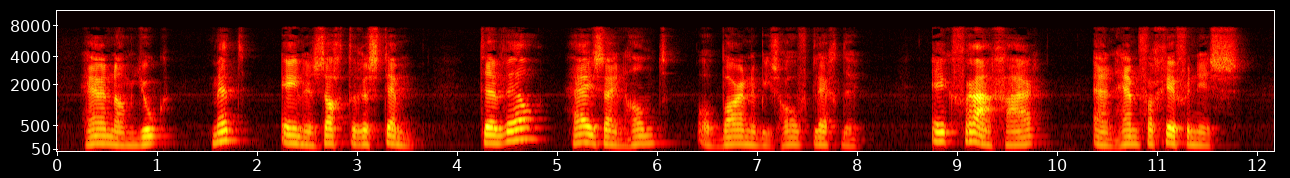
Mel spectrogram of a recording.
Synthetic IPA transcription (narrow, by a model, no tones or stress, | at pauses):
hɛɹnɑmjuk | mɛt̪ | ejnəzɑχt̪əʁəstɛm | t̪əʋɛjlˠ | hɛjzɛjnɦɑnt | ɔp̚bɑɹnəbisɦoʊftlɛχdə | ɪkfraːχhaːr | ɛnɦɛmfəɹχɪfənɪs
